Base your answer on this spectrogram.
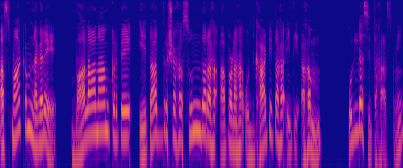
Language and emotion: Sanskrit, happy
